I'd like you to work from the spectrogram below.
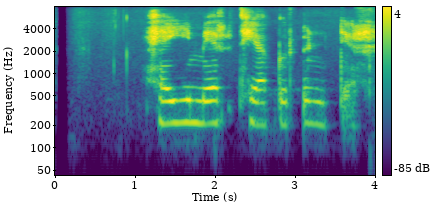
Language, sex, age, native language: Icelandic, male, 7, Icelandic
